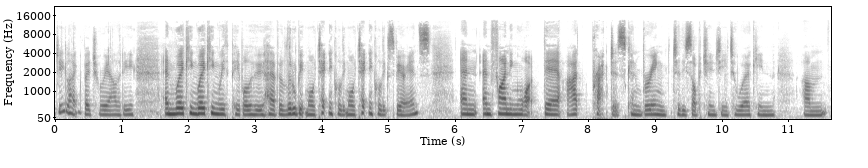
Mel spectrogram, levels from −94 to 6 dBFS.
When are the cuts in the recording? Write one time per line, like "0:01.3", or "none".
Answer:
0:02.1
0:04.3
0:07.2
0:09.2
